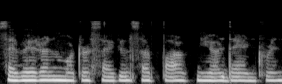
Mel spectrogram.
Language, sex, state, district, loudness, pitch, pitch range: English, female, Arunachal Pradesh, Lower Dibang Valley, -14 LUFS, 185 Hz, 180-190 Hz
